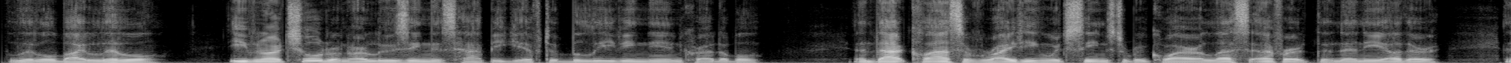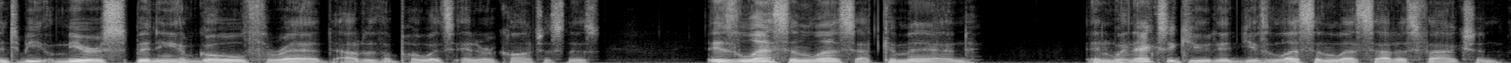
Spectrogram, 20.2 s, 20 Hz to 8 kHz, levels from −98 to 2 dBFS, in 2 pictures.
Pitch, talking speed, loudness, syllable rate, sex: 120 Hz, 175 wpm, -21 LUFS, 5.2 syllables/s, male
